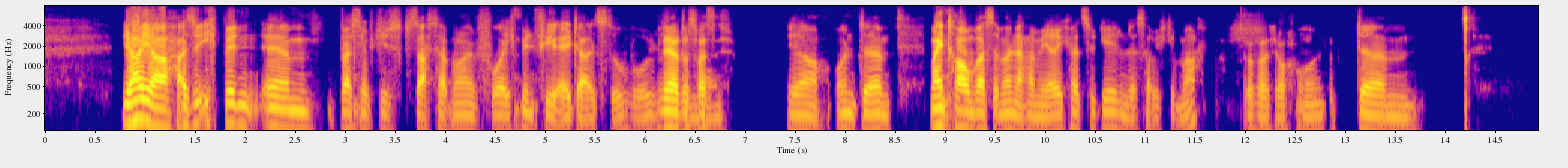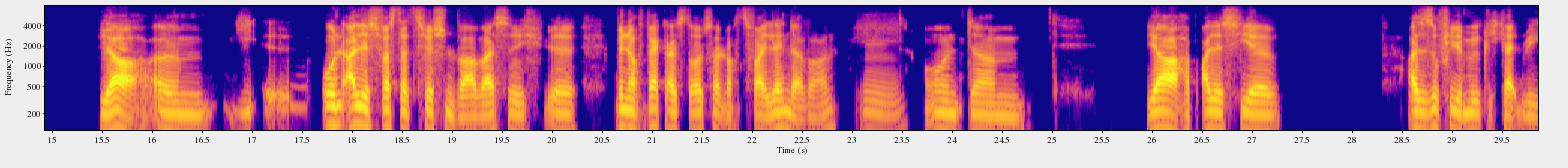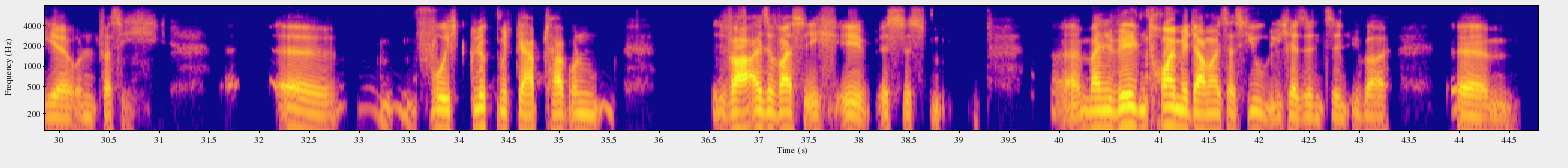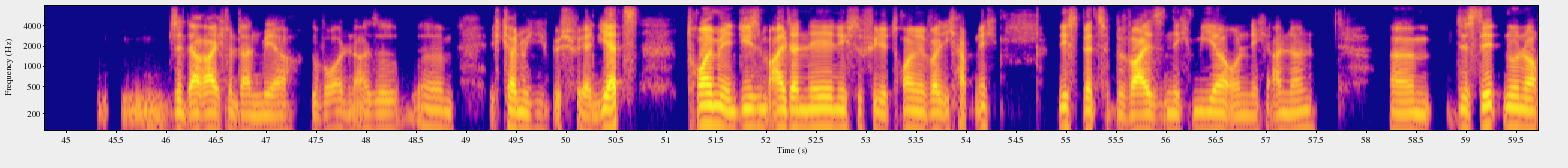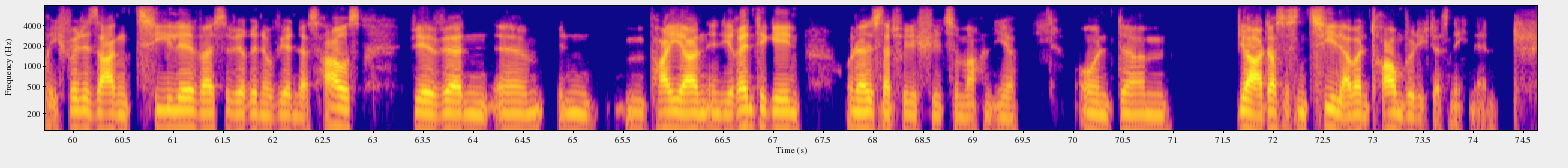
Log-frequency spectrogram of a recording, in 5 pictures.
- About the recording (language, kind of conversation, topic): German, unstructured, Was motiviert dich, deine Träume zu verfolgen?
- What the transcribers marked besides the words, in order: other background noise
